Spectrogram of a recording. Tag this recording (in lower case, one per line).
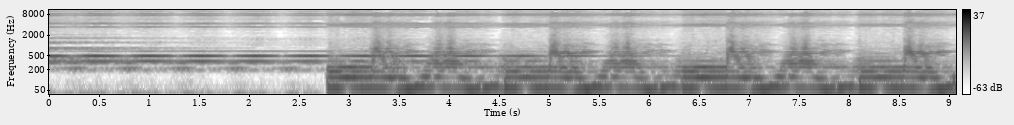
music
